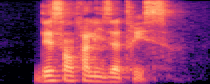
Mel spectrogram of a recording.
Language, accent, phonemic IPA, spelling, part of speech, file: French, France, /de.sɑ̃.tʁa.li.za.tʁis/, décentralisatrice, adjective, LL-Q150 (fra)-décentralisatrice.wav
- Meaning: feminine singular of décentralisateur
